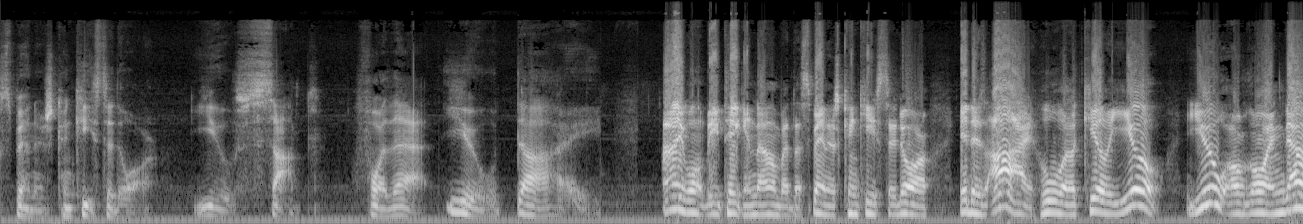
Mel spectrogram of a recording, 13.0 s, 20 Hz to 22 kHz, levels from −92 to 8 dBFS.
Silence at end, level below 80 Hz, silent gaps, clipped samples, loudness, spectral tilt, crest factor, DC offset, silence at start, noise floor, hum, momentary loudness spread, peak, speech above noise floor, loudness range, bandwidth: 0 s; -38 dBFS; none; 0.5%; -9 LUFS; -3.5 dB/octave; 12 dB; under 0.1%; 0 s; -37 dBFS; none; 16 LU; 0 dBFS; 26 dB; 11 LU; 19 kHz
